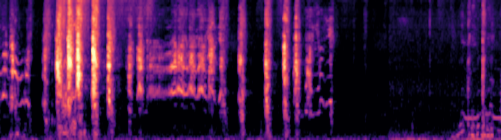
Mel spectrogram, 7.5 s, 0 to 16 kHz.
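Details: Foxes fight and sort out a pecking order in 2021, gekkering loudly. Harsh, rapid stuttering chatter and clicking pulses mix with high wavering squeals and a rising whine, then a low rough growl at the end.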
